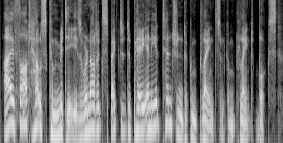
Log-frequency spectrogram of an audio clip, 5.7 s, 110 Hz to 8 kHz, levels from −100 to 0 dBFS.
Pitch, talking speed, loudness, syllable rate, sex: 140 Hz, 170 wpm, -19 LUFS, 5.1 syllables/s, male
